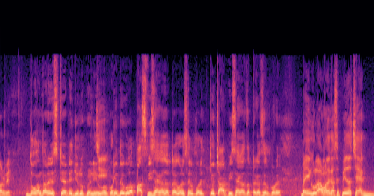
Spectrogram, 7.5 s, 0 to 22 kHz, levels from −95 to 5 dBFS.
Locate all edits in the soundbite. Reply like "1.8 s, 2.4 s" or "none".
2.3 s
